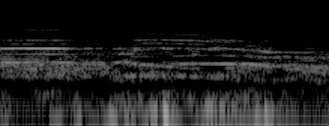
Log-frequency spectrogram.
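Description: Faint, drawn-out chanting voices, several wavering pitched lines overlapping.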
